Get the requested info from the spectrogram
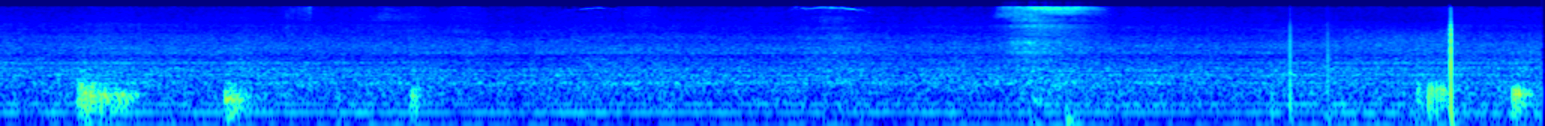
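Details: Brief low gurgling rumbles against a quiet hum: stomach growling (borborygmi) on an empty stomach before breakfast.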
